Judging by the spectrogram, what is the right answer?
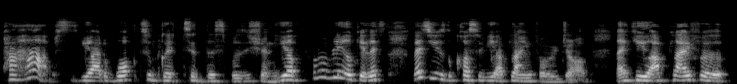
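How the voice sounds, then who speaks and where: A woman's voice: on the low side, big pitch swings, brisk, hardly any pauses, distant mic. A Yoruba-speaking woman, a life coach answering webinar questions earnestly and emphatically, often repeating her key phrases. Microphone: video call.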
